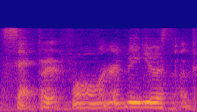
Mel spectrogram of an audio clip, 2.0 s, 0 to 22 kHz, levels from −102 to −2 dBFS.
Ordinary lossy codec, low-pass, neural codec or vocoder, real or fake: none; none; codec, 16 kHz, 1 kbps, FunCodec, trained on LibriTTS, 50 frames a second; fake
